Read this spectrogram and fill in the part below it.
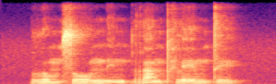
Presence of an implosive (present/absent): absent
